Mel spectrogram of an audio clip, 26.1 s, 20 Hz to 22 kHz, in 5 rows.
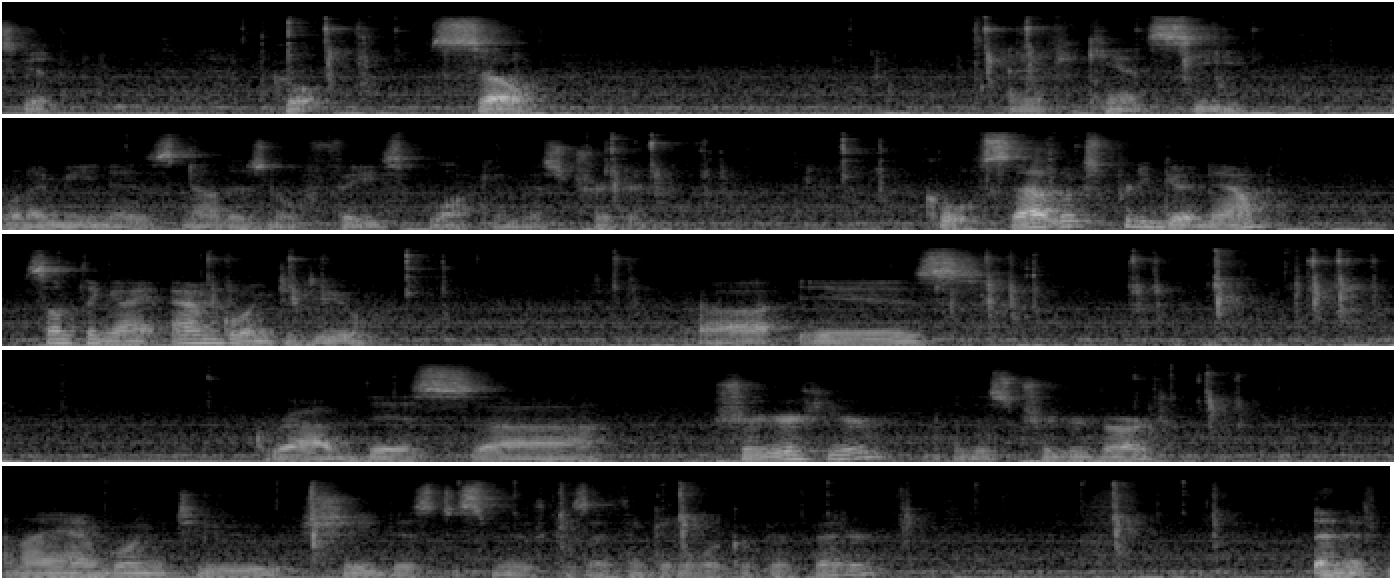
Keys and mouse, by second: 1.1 ctrl+s, 3.6 a, 3.7 c, 4.5 x, 7.5 ctrl+z, 8.3 Tab, 8.8 ctrl+s, 11.1 KP_3, 11.4 KP_1, 11.9 Tab, 12.6 KP_3, 14.0 ctrl+KP_3, 14.6 z, 15.3 a, 15.3 c, 20.1 z, 22.4-23.5 drag.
